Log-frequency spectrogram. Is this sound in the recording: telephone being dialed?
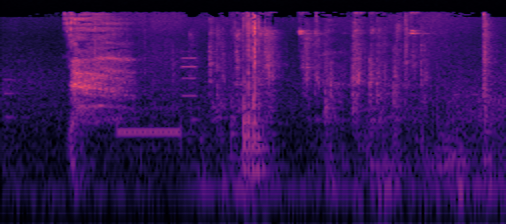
yes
